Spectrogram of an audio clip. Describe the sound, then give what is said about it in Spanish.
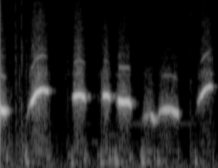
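A short whistled melody of about seven clear, sustained notes with slight pitch glides, performed alone with brief gaps between the phrases; the whistle that opened the TV show Ventaneando. “Otro, Ventaneando, empezó con un silbido.”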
